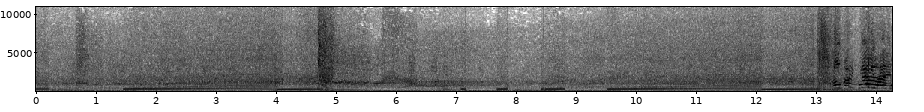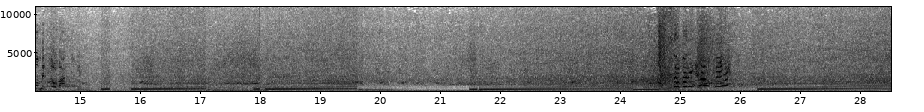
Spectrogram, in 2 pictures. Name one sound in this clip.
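A sports car engine revs hard, rising in pitch and dropping with each gear change.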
